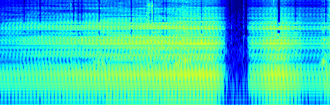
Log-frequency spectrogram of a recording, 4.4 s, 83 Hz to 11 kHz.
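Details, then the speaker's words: Late-1930s Lectrolab (Sound Projects Company) tube amp after a partial restore, run on a variac with a signal-generator test tone. The tone is clean and steady with no mains buzz; the earlier horrific hum is fixed after replacing failed filter caps. "And yeah, pot needs cleaning, but it appears to be working now without that horrific hum that it had before."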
